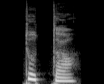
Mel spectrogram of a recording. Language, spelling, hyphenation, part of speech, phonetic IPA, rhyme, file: Hungarian, tudta, tud‧ta, noun / verb, [ˈtutːɒ], -tɒ, Hu-tudta.ogg
- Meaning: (noun) knowledge (awareness of a particular fact or situation); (verb) third-person singular indicative past definite of tud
